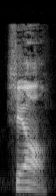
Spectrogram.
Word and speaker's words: Sheol: So, so yeah, Sheol. Sheol. That's the way they say it in Hebrew.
